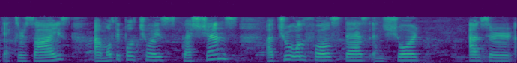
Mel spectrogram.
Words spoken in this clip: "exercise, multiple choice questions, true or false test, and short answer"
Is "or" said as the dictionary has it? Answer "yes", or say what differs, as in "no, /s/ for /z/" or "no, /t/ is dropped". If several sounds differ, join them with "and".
no, /l/ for /ɹ/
